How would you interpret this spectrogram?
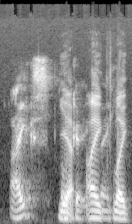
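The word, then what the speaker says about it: Icke: I don't know how you pronounce his last name. Ike like.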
